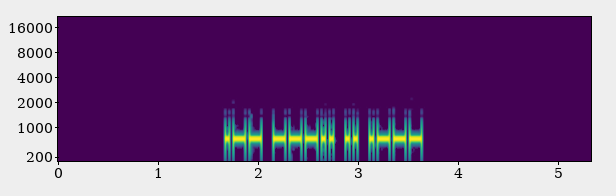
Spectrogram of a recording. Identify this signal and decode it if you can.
Morse code, heard as a keyed tone, about 32 wpm, 700 Hz. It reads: W8IJ
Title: USA Call Signs - 4 Characters - Repeated 2x - 30wpm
